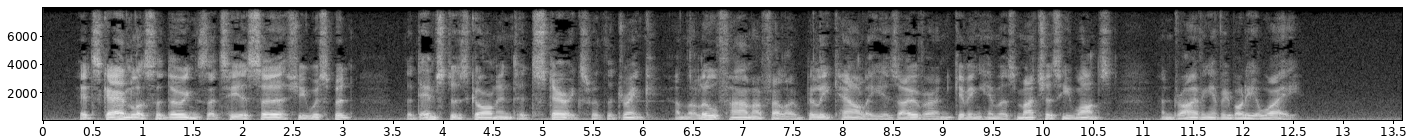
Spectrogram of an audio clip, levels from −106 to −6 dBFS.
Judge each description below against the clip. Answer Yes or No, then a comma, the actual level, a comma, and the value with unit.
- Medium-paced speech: Yes, average, 170 wpm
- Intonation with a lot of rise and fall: No, average, 4.3 semitones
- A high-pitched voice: No, low, 105 Hz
